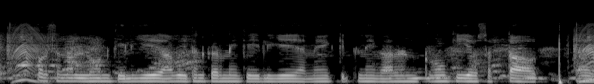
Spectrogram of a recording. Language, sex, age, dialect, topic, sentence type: Hindi, male, 25-30, Marwari Dhudhari, banking, question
